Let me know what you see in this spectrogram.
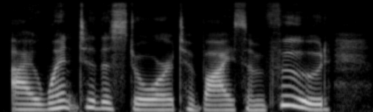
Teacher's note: the stressed words are went, store, buy, and food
